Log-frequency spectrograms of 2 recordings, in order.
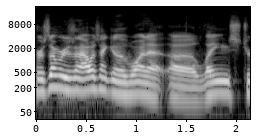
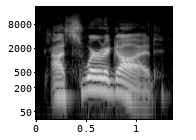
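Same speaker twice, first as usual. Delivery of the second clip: normal talking voice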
